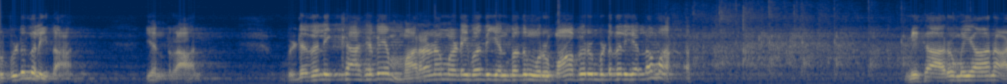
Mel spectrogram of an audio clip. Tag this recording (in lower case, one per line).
male speech
speech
